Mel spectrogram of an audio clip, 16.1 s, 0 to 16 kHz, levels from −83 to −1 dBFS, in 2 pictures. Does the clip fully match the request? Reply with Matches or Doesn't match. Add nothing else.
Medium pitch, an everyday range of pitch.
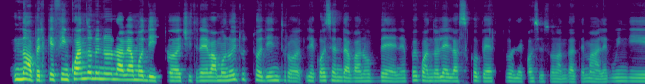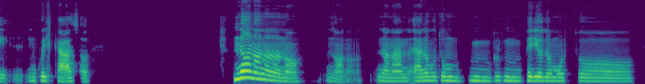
Matches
